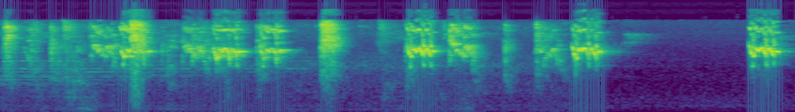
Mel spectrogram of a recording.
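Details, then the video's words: Budgerigar chatter used as a lure and as a training recording for other birds: quick bursts of high, scratchy chirps and warbles, each about half a second long, with a short pause before a final burst. "editan Pikat parkit"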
